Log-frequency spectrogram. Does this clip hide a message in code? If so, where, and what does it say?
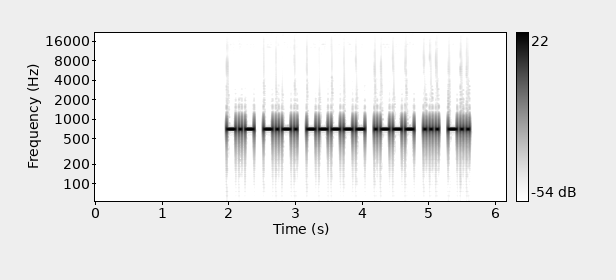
Yes: Morse code from 2.0 to 5.6 s, heard as a keyed tone, about 26 wpm, 700 Hz. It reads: KC0JSD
